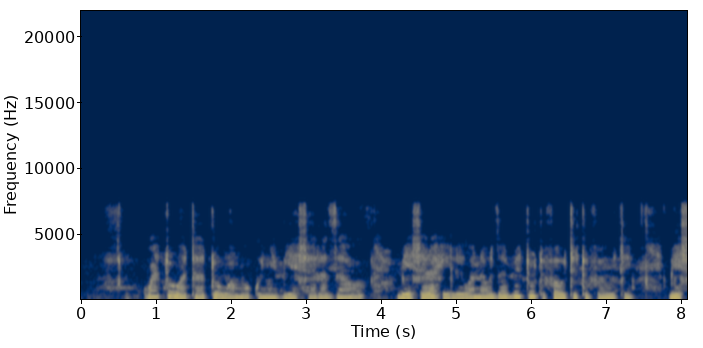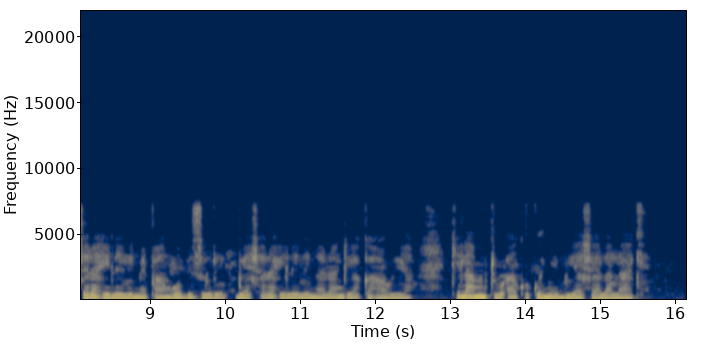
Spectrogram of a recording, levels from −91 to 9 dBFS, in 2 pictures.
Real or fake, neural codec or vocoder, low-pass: real; none; 7.2 kHz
